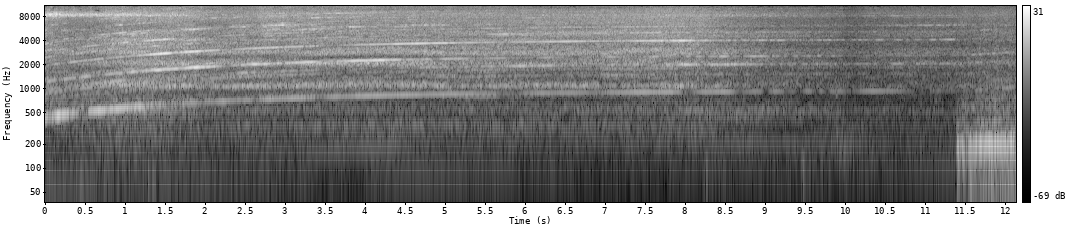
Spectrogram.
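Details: Boeing T50 jet turbine-powered Camaro running on the lift with wheels up, in gear after topping up transmission fluid: loud steady turbine whine, tones climbing smoothly as it spools then holding even; healthy turbine running.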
